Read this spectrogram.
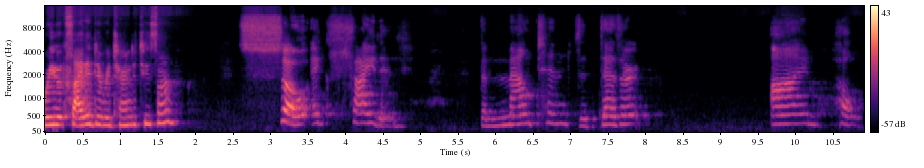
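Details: Adult woman reading a prepared statement, with aphasia after a gunshot wound to the head in 2011, about ten years on; producing words and sentences is hard while comprehension is spared; aphasia.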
